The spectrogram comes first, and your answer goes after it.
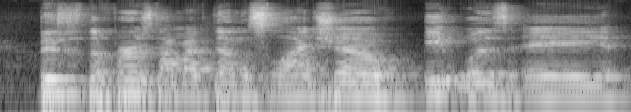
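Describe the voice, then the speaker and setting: A man speaks with an American accent at a fairly high pitch. There is audible room echo. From Los Angeles. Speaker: real estate investor speaker. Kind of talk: presentation to meetup audience.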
